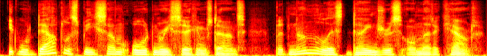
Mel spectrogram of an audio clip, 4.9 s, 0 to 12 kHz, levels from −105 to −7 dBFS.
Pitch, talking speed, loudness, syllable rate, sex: 115 Hz, 185 wpm, -16 LUFS, 5.8 syllables/s, male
